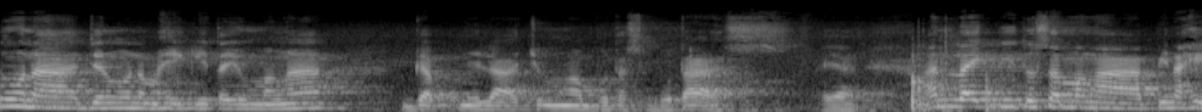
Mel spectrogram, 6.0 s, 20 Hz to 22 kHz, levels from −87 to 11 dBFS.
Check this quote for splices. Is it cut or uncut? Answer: uncut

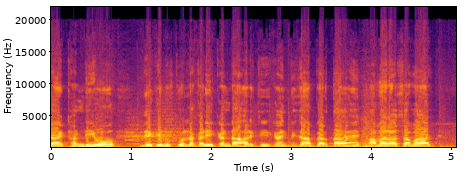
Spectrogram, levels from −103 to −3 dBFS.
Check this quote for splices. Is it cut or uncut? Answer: cut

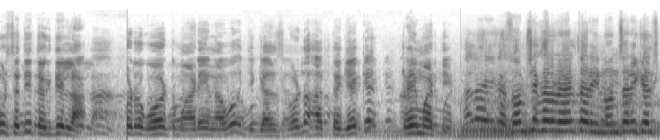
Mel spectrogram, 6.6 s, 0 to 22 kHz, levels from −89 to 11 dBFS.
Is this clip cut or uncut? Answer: cut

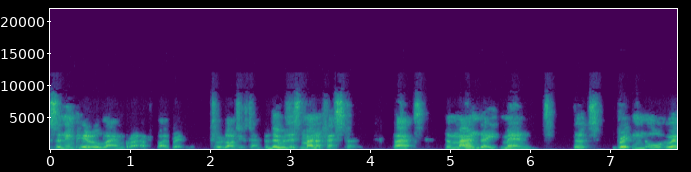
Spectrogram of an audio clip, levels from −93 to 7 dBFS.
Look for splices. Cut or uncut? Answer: cut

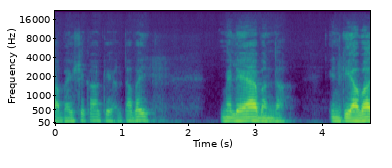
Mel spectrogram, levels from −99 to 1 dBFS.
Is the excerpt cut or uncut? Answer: uncut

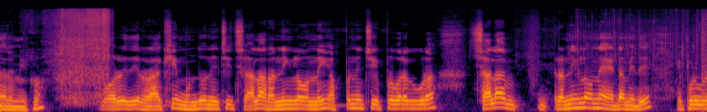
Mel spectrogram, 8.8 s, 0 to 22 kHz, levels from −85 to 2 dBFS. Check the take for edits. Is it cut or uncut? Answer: cut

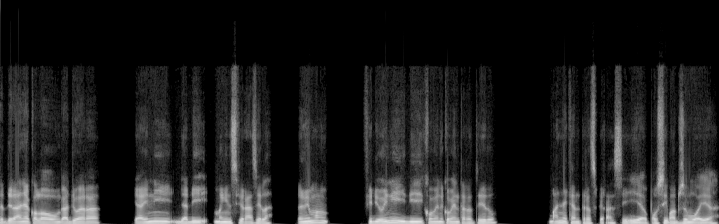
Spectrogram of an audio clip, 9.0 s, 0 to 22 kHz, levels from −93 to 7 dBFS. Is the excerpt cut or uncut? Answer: uncut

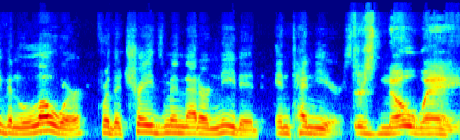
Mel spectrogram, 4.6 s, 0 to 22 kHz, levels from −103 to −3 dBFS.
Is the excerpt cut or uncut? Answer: cut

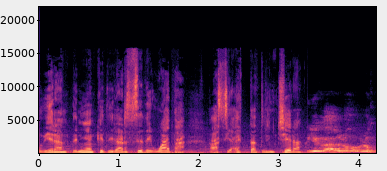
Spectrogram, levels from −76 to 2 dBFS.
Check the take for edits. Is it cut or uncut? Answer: cut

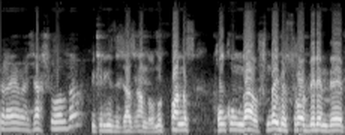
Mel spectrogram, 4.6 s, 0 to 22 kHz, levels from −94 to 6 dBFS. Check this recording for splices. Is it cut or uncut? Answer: cut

